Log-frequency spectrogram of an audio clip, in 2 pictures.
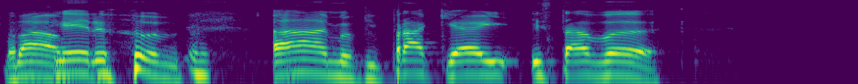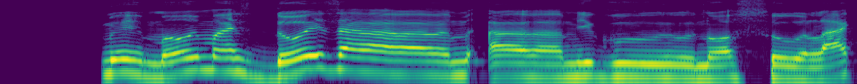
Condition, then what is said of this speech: Stuttering. Eu não gaguejo, juro, quando eu falo, quando eu falo carioca.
